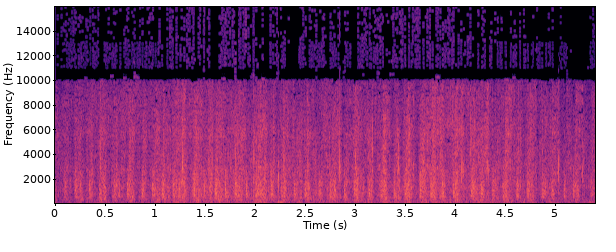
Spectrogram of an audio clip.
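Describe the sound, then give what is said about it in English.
Sea ice at the North Pole, only a few feet thick, cracking apart, recorded by Andrew Revkin in 2003: a loud, unbroken stream of rapid sharp cracks and crackles over a deep grinding rumble, steady like a passing train, with no voices. “It kind of sounds like a train there, and that's cracking apart.”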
